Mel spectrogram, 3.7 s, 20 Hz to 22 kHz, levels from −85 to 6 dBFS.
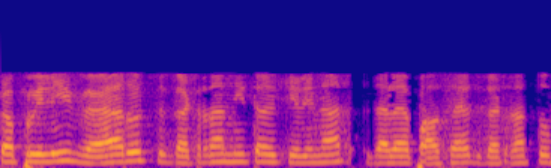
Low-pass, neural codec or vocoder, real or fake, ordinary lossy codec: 3.6 kHz; codec, 16 kHz in and 24 kHz out, 2.2 kbps, FireRedTTS-2 codec; fake; AAC, 16 kbps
